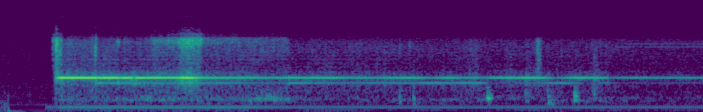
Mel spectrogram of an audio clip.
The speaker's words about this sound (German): Und jetzt hätte ich gerne noch deine Türklingel gehört.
